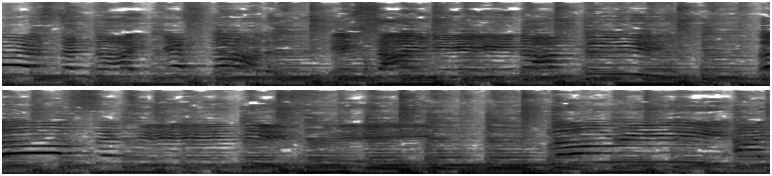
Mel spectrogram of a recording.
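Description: A woman singing a gospel song with full voice over electronic keyboard accompaniment, with sustained bass chords and a steady beat.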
